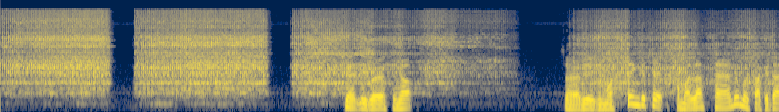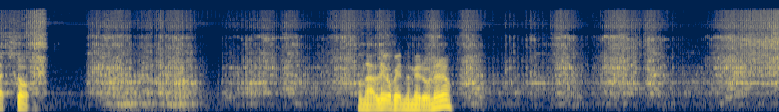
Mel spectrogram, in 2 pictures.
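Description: A gouge scrapes and hisses against spinning wood on a lathe.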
